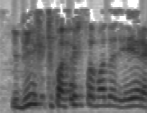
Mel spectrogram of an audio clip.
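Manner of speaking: ordinary delivery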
